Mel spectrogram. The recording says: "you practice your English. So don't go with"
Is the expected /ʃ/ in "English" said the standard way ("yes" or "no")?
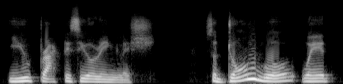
yes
